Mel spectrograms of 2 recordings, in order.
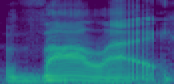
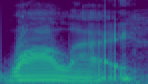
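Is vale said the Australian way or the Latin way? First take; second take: Australian; Latin. First: It is said the Australian English way. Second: It is said the original Latin way. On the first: "In Australia, it invariably says vale" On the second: "if you want the original Latin pronunciation"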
